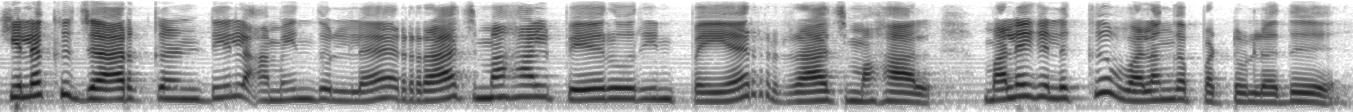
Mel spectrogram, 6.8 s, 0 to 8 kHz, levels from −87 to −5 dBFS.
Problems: background sounds at intervals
